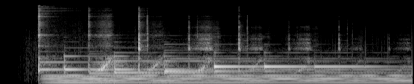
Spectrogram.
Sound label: melody sms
